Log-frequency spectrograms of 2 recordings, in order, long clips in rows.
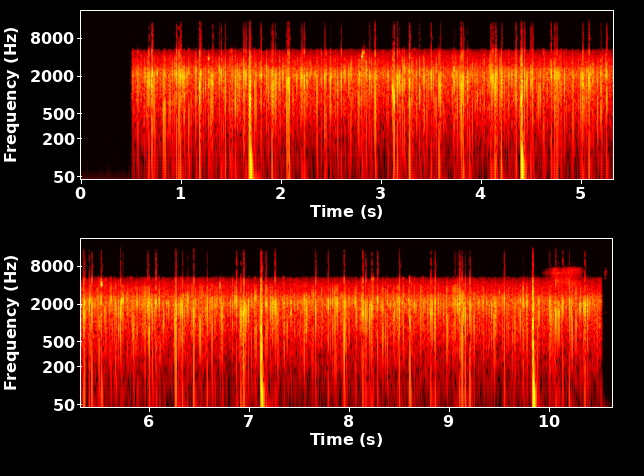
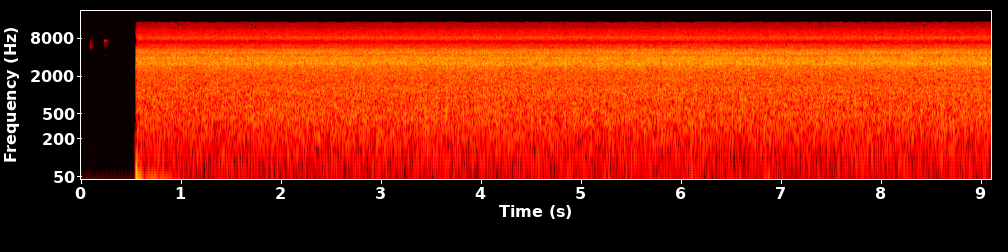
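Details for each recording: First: Ultrasound on an extremely slow-speed bearing: coarse hiss with repetitive impacts and crackling, unlike a good bearing's smooth white noise. The bearing's condition is deteriorating. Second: Ultrasound on the drive-end bearing of one of two like-for-like motors at 30 kHz, reading 29 dB (the baseline): smooth, uniform hiss with no crackle. The bearing is healthy but sounded slightly dry and could be improved by lubricant.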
